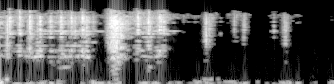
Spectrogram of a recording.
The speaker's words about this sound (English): I left the library and headed for the corner drugstore. I found a phone book, dialed the Times Express.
